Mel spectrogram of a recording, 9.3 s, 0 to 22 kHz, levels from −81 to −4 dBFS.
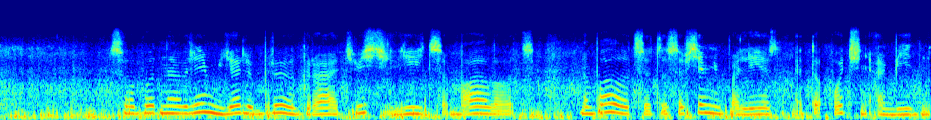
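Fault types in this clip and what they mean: Lost packet rebuilt from error correction: At 4.15 to 4.21 s the speech turns briefly rougher and noisier without any gap. A short stretch, about 40 ms, was lost in transit. It was filled from a low-bitrate backup copy carried in the next packet.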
